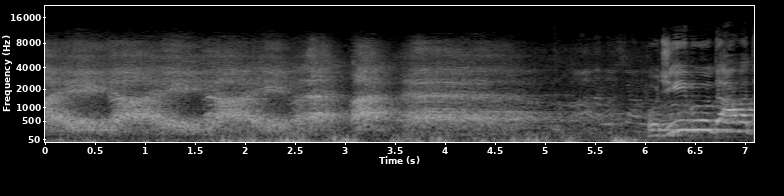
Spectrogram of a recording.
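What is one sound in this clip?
A large crowd chants loudly in rhythm.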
